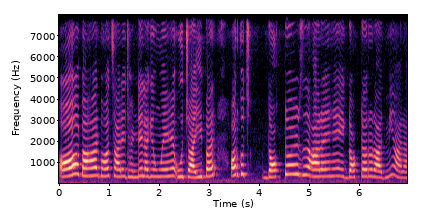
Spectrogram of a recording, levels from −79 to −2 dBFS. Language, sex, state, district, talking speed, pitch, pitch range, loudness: Hindi, female, Chandigarh, Chandigarh, 200 wpm, 335 Hz, 315-360 Hz, -15 LUFS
